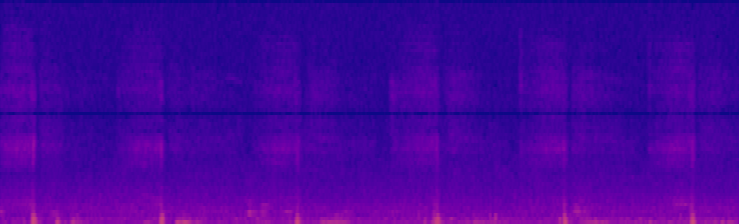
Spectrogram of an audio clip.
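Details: Pug dog snoring: snorting, snuffly snoring from a small flat-faced dog, with short sharp snorts recurring roughly every one and a half seconds.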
